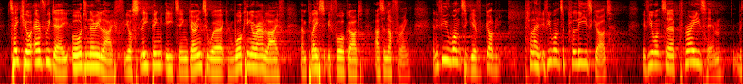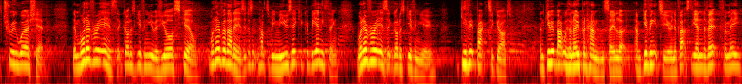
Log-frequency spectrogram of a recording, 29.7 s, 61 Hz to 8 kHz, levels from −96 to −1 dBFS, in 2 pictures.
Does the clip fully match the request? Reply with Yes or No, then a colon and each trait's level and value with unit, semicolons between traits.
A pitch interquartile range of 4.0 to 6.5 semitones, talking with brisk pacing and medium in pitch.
Yes: average, 4.5 semitones; fast, 220 wpm; medium, 165 Hz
